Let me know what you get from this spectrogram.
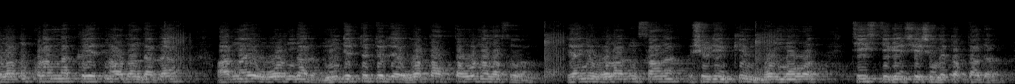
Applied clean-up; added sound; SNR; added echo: none; Fart; 18 dB; reverberation time 0.9 s.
